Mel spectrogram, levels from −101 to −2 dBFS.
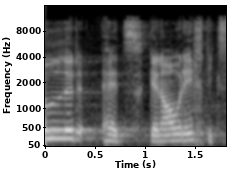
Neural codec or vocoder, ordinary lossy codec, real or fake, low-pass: none; Opus, 24 kbps; real; 10.8 kHz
